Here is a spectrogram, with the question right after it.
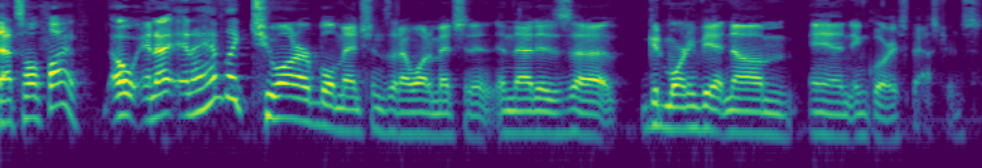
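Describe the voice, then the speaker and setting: A man with an American accent talks at a very fast pace and a medium pitch. His pitch swings very wide, and the recording is very clean with a silent background. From United States. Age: 20s. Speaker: movie podcast co-host. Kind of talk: casual chat.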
